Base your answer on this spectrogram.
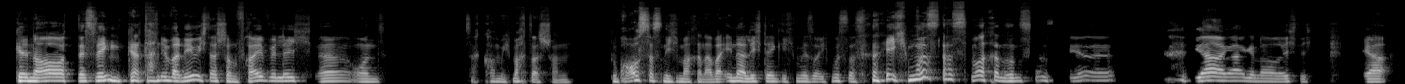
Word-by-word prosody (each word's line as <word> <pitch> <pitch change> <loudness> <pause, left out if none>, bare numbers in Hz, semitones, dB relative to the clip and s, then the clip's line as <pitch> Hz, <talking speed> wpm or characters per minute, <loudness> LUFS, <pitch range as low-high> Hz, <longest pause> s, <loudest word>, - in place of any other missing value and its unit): genau, 165 +1 +7
deswegen 165 +2 +4
ka 175 0 +4
dann 165 +1 +1
übernehme 175 +4 +4
ich 180 - -2
das 155 -1 -1
schon 145 -5 0
freiwillig, 165 +3 0
ne? 145 +2 -2
Und 130 -2 -6 0.8
sag: - - -17
„Komm, 130 -1 -7
ich 115 - -10
mach 140 0 -4
das 110 - -6
schon. 105 -1 -11 0.4
Du 135 - -2
brauchst 185 +8 +1
das 160 -1 -1
nicht 135 -1 -2
machen.” 125 -2 -4
Aber 125 +2 -2
innerlich 145 -3 +2
denke 140 -2 -2
ich 130 - -16
mir 140 0 -3
so: 130 0 -6
„Ich 120 - -10
muss 155 -1 -4
das 135 -3 -8 0.2
ich 200 -5 0
muss 275 +9 +3
das 235 -5 -3
machen, 190 -5 -1
sonst 155 +2 -3
ist 175 -1 -10 0.2
der“ 180 +3 -10 0.8
Ja, 180 +2 +3
ja, 170 0 -3
genau, 140 -3 -5
richtig. 130 -1 -9 0.5
Ja, 130 -1 -2
155 Hz, 185 wpm, -22 LUFS, 135-175 Hz, 0.8 s, genau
